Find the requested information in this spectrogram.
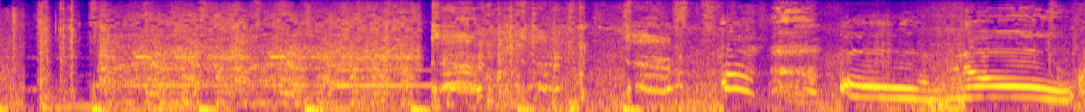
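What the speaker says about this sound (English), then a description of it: "Oh no! Not my engine again." In a radio ad for AP lubricants, a car engine cranks repeatedly and fails to start. A groaning, moaning voice follows near the end.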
